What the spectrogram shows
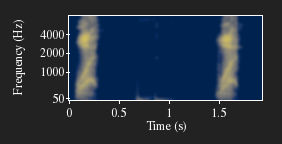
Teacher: In North American English, we generally stop on the T.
